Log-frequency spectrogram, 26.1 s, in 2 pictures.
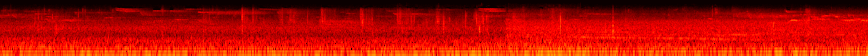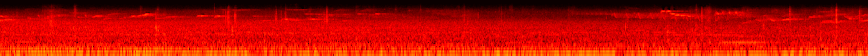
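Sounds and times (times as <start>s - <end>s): songbird chirping: 0.0s - 26.0s
low outdoor rumble: 6.6s - 26.0s.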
